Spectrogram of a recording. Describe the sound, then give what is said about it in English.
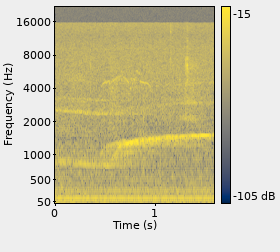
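Faint police sirens on a street in Los Angeles, a thin wailing tone that slowly climbs in pitch above a low, steady hum. “The LA sirens.”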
